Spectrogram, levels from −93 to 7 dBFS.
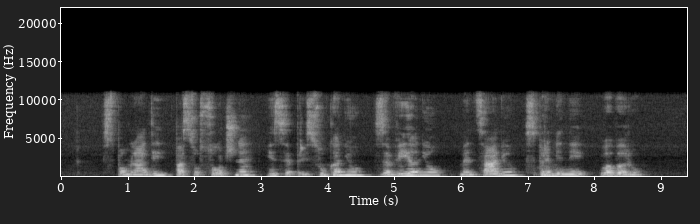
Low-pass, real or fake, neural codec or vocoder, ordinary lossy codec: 10.8 kHz; real; none; none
